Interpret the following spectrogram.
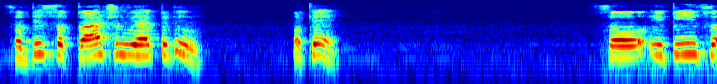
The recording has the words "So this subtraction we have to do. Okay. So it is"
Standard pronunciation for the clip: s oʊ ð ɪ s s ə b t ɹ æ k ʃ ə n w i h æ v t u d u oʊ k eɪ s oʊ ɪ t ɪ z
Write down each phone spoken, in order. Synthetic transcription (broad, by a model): s oʊ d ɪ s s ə t ɹ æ k ʃ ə n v i h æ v t u d u oʊ k eɪ s oʊ ɪ t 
